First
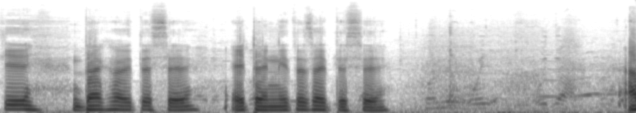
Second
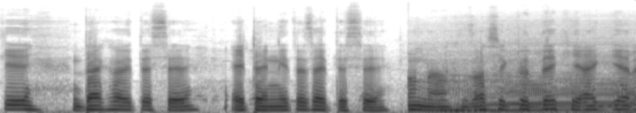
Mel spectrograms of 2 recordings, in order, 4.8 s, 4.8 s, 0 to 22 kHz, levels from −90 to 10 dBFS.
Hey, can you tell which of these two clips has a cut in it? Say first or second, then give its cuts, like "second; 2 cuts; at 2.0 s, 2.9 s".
second; 1 cut; at 3.1 s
